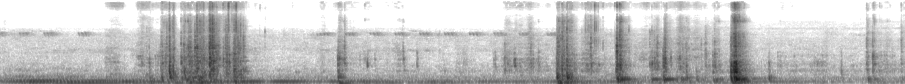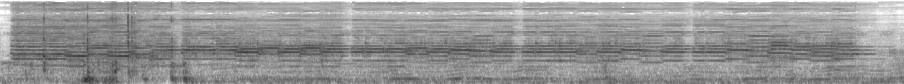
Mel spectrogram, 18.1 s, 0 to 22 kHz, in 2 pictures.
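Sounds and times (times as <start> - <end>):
plastic toys and packaging handled: 1.1 - 2.6, 4.9 - 18.0
rattling clicks: 1.4 - 2.6
music: 9.2 - 18.0.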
